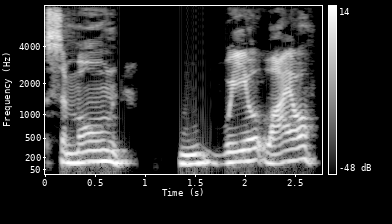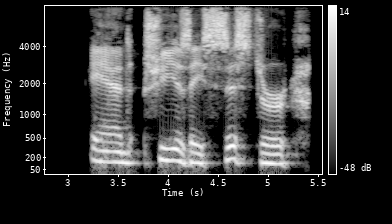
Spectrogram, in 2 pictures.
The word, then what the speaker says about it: Simone Weil: Well, the very first quote, Brian, you probably appreciated because it came, I think it's pronounced Simone Weil, and she is a sister of a famous mathematician.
